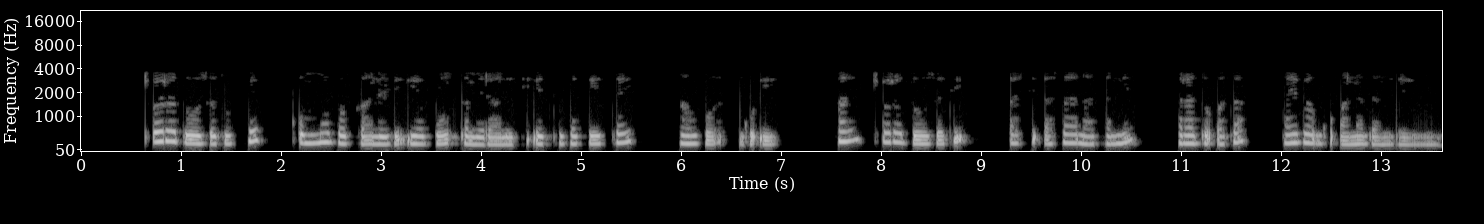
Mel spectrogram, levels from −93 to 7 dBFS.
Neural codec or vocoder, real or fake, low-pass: none; real; 3.6 kHz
